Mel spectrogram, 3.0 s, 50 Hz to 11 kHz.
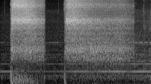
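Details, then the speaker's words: Lincoln Power MIG 210 MP welder after a drive motor replacement, testing gas only, with a leak detector earlier showing a crack: two bursts of steady hissing follow clicks over a faint hum, and shielding gas flows normally from the gun. "but there is gas coming out of the big gun now so that is a positive"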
